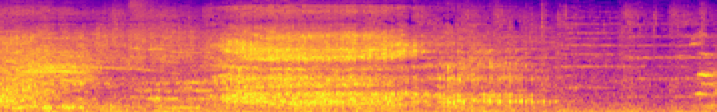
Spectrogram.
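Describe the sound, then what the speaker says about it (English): A large red dragon roars in a tabletop fantasy game, a long rumbling, growling roar that swells and fades over several seconds, loud and close. "You hear the roars of a dragon"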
